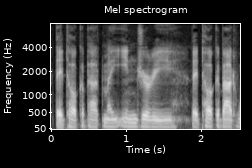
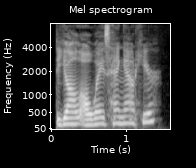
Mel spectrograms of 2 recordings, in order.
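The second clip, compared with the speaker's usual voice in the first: higher, drawling Southern-tinged question; young American woman; 9 semitones higher than usual. Acted. Ruby asking Luciano about the stands, higher and curious. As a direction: ask with easy curiosity.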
